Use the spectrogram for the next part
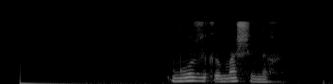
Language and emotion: Russian, neutral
